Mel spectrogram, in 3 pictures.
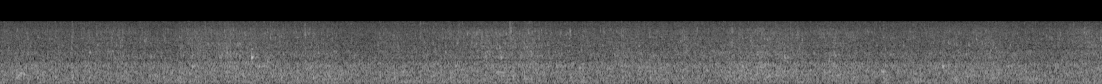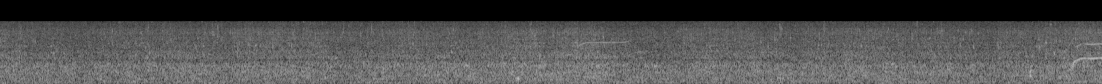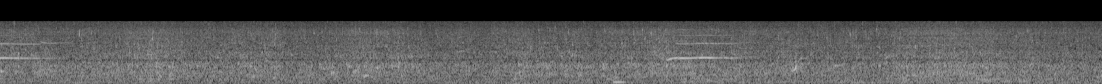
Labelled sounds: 16.8	17.4	killer whale, northern resident, A clan, AB subclan, H01 pod, 2.3 to 3.0 kHz
21.7	22.8	killer whale, northern resident, A clan, AB subclan, H01 pod, 0.81 to 2.9 kHz
28.7	29.4	killer whale, northern resident, A clan, AB subclan, H01 pod, 1.1 to 4.0 kHz

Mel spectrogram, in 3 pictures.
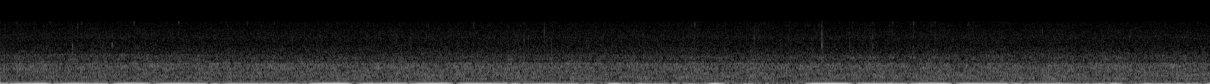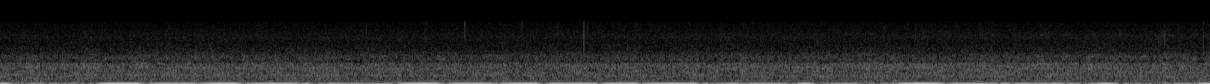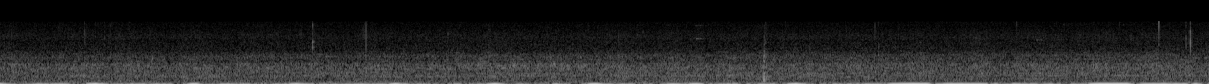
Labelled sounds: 6.6	9.8	killer whale, southern resident, 1.6 to 8.0 kHz

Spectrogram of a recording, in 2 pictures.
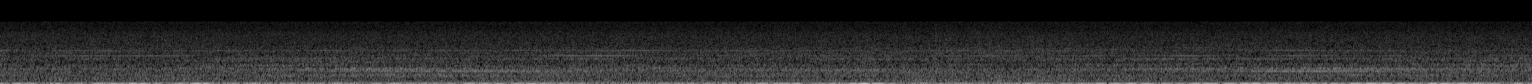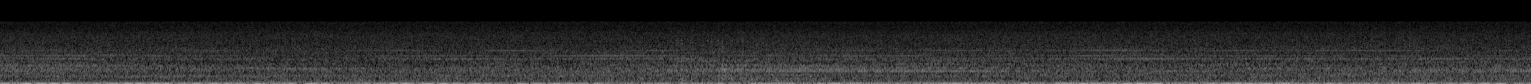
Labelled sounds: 5.5	5.8	vessel noise, 1.4 to 1.5 kHz

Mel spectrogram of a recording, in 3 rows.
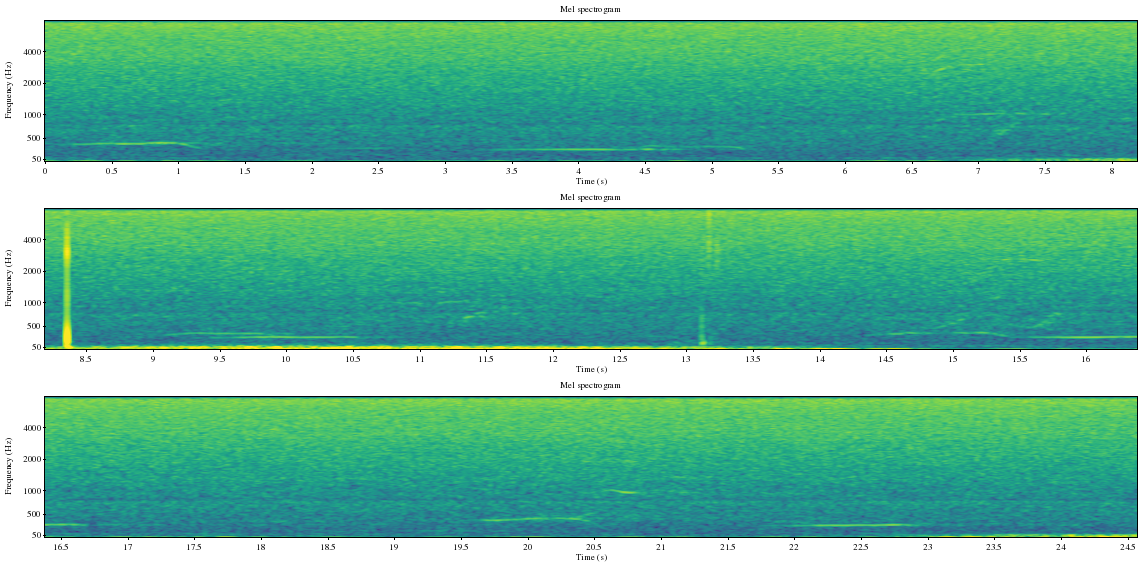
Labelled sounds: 6.8	7.2	humpback whale, 0.96 to 1.2 kHz
20.6	20.8	humpback whale, 0.93 to 1.1 kHz

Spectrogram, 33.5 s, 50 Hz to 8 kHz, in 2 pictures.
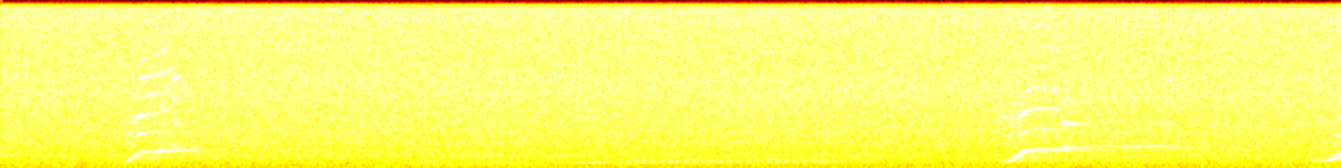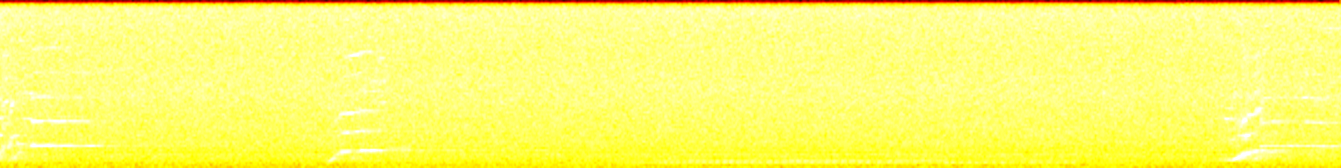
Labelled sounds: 1.6	2.5	humpback whale, 0.80 to 4.6 kHz
12.7	14.3	humpback whale, 0.80 to 3.9 kHz
16.7	17.7	humpback whale, 0.80 to 3.6 kHz
20.9	21.9	humpback whale, 0.80 to 5.6 kHz
32.2	33.5	humpback whale, 0.80 to 6.7 kHz

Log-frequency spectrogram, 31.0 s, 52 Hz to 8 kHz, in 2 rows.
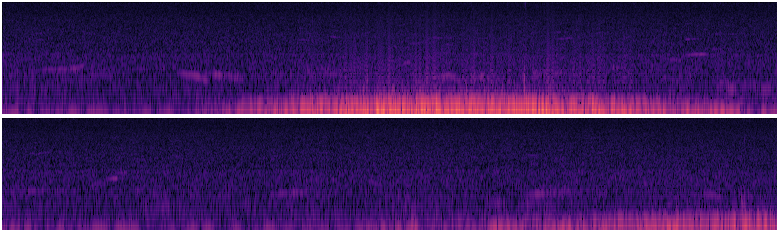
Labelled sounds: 8.1	8.4	humpback whale, 1.2 to 1.3 kHz
11.1	11.4	humpback whale, 1.5 to 1.6 kHz
13.6	14.1	humpback whale, 0.80 to 1.6 kHz
16.0	16.3	humpback whale, 1.5 to 1.7 kHz

